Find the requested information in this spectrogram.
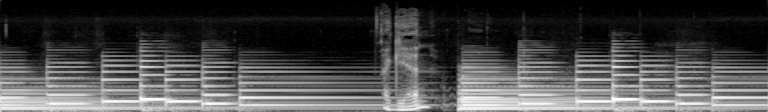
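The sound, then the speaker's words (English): Jazz piano arpeggio in pairs of eighth notes, stepping up and then back down, played twice with a short spoken word between the two passes; bright, evenly articulated notes. “So now our ascending and descending arpeggio sounds like this.”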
